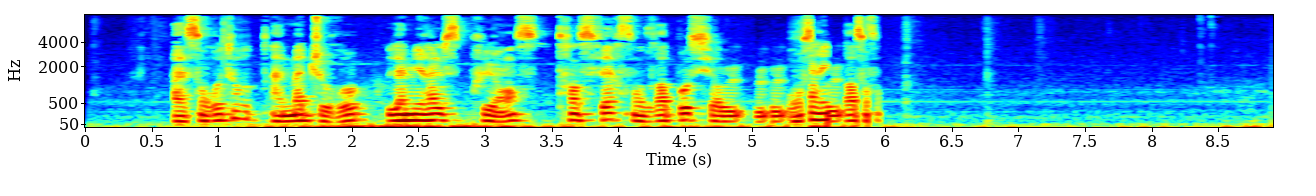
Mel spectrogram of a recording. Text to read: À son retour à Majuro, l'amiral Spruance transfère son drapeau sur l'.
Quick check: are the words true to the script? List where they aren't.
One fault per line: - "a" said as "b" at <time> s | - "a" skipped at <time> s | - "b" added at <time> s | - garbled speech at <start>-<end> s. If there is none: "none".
- garbled speech at 5.0-6.0 s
